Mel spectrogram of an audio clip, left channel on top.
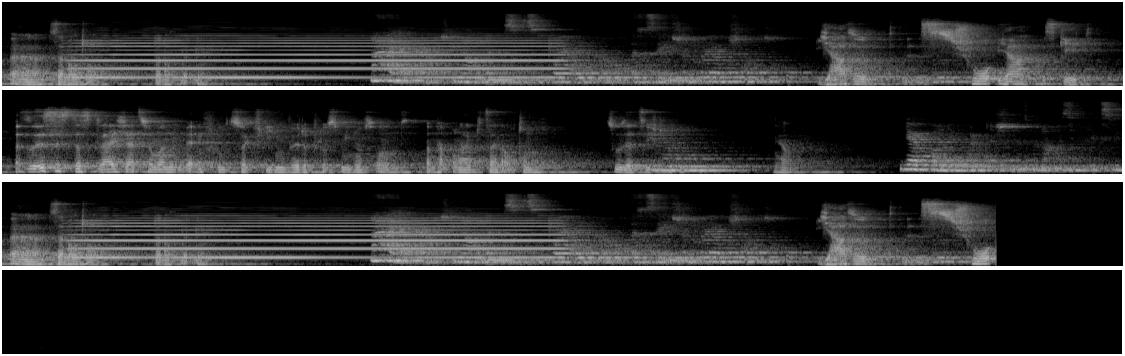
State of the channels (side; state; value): right; drops out; at 10.0 s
